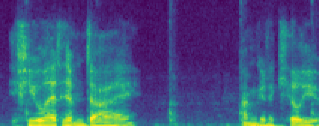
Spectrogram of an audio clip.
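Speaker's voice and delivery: quiet, hushed half-whisper under the breath. Walking up to another character in the game: half-whispering. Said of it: "walk up to Percy and whisper".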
